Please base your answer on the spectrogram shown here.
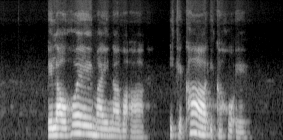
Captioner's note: foreign language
